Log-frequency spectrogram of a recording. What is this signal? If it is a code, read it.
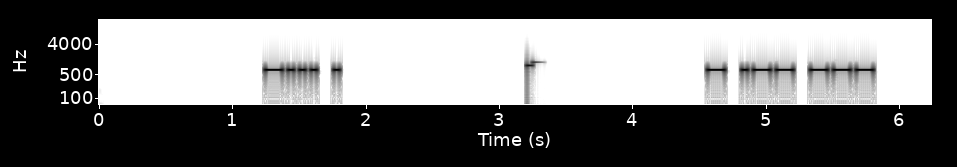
Morse code, heard as a keyed tone, about 27 wpm, 700 Hz. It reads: BE TWO
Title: Top 100 Words 28wpm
